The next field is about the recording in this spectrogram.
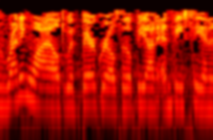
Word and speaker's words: Grylls: Yeah, Bear Grylls.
